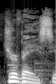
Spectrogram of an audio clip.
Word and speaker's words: Gervais: Gervais, yes, sorry.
